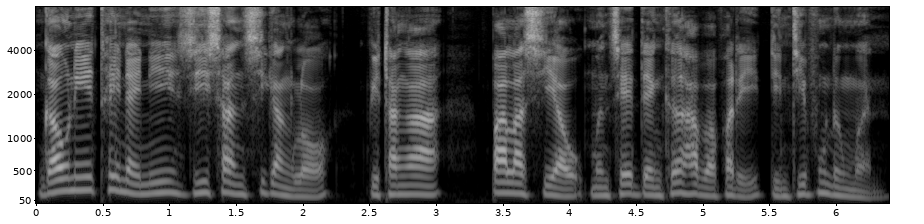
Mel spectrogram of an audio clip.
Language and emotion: Bodo, neutral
